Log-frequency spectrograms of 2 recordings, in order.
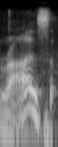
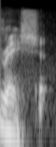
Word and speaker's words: Ra's: everyone calls him by his proper pronunciation race and not Ross that's people still pronounce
